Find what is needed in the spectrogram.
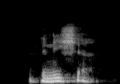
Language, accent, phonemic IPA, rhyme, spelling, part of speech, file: English, Southern England, /vɪˈniːʃə/, -iːʃə, Venetia, proper noun, LL-Q1860 (eng)-Venetia.wav
- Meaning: 1. a historical region in northeastern Italy, roughly corresponding to the modern Veneto 2. A female given name from Latin used since the late Middle Ages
